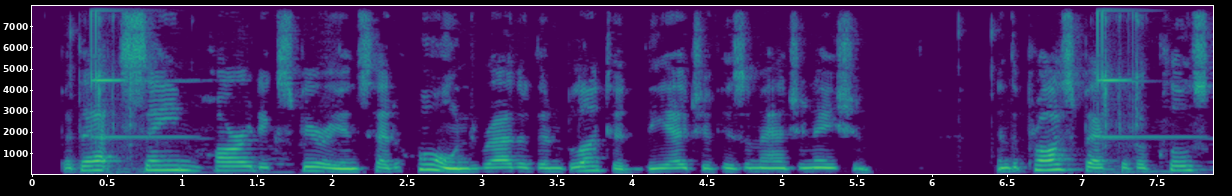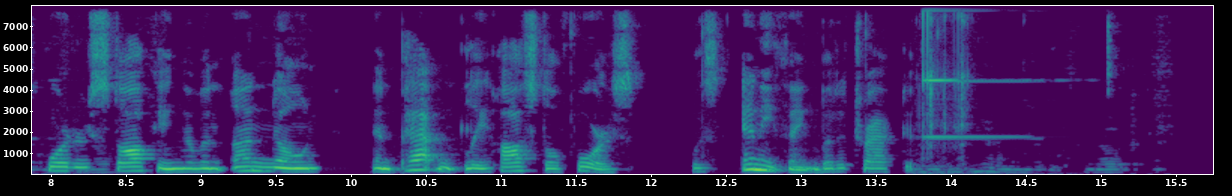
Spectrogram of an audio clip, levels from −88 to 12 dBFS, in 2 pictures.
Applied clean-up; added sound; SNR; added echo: classical method spectral subtraction.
